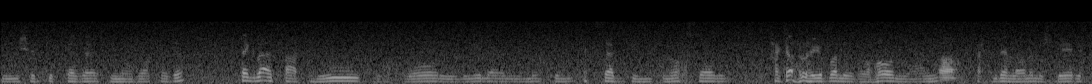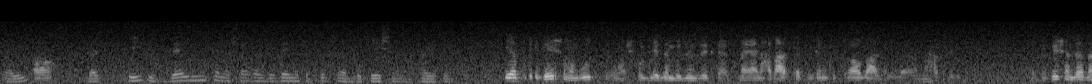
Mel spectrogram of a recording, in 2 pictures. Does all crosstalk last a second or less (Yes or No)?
Yes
